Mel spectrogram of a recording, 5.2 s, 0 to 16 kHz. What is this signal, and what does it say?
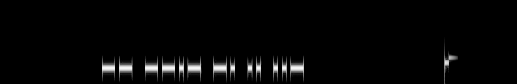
Morse code, heard as a keyed tone, about 27 wpm, 700 Hz. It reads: MQNIU
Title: Code Groups - 5 Letters - 28wpm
